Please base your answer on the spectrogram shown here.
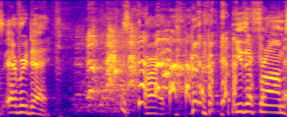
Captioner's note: all laughing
